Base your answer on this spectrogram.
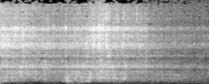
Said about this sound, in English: All right, so we dock our boat.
